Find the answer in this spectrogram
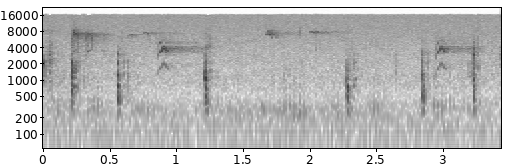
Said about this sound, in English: A familiar sound of spring. A woodpecker hard at work, carving out a nest hole in a tree trunk.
